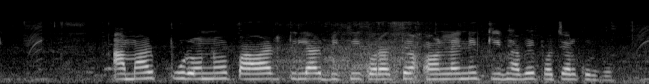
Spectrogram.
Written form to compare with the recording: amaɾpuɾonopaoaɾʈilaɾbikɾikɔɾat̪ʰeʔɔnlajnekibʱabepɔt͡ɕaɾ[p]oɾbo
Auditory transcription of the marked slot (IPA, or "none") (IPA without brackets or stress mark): k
